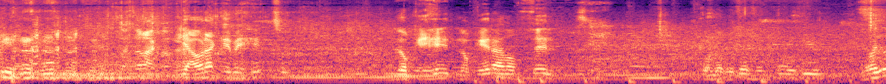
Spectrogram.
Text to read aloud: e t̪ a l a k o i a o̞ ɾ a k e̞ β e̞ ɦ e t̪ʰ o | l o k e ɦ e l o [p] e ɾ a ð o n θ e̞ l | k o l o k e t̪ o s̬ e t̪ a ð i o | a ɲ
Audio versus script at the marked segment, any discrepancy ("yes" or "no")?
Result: yes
